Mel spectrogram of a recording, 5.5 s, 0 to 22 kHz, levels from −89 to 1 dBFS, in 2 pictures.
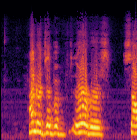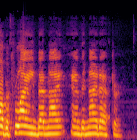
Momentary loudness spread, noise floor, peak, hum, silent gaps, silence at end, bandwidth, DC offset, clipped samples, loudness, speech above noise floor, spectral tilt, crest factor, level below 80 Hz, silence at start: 13 LU; -47 dBFS; 0 dBFS; none; none; 0.3 s; 11.5 kHz; under 0.1%; under 0.1%; -10 LUFS; 38 dB; -6.5 dB/octave; 10 dB; -48 dBFS; 0.6 s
